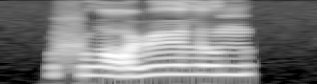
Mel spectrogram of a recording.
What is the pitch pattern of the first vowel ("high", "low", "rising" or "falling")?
low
